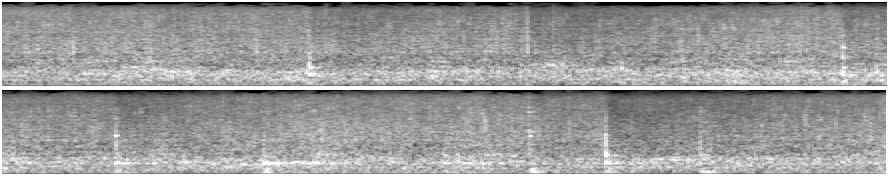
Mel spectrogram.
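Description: Beef burger patties sizzling in hot oil in a frying pan: a steady hiss with scattered small pops and crackles.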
